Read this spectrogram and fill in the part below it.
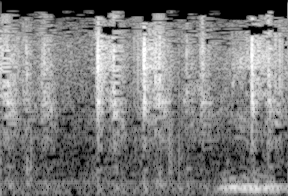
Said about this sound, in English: Me, the typewriter. Me. And at last, my pirate. Oh, come on, character. Come on, pirate. And the typewriter clacked away.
